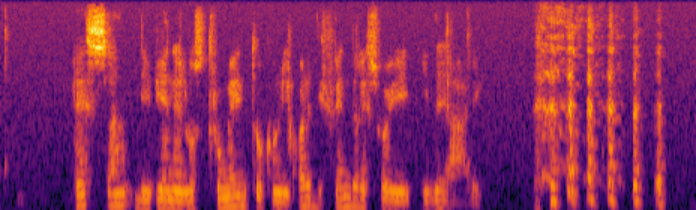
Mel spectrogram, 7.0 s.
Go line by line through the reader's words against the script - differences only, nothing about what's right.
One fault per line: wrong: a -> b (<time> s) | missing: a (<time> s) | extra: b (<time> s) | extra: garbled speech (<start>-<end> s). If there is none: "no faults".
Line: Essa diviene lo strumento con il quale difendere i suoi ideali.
no faults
